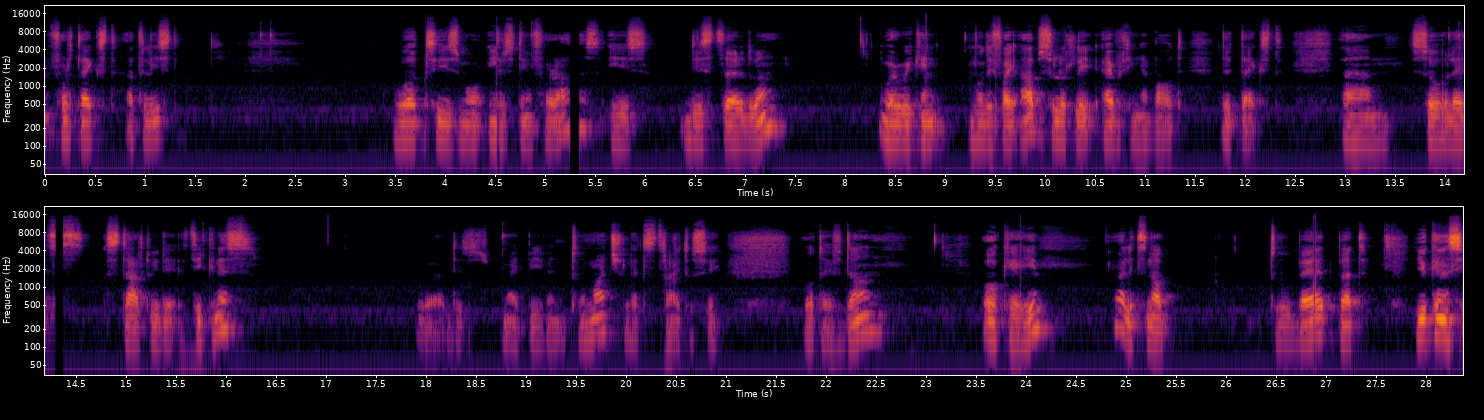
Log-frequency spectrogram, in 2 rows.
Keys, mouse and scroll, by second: 2.2 click, 4.9 click, 14.1 click, 15.8-19.3 drag, 20.5 F12, 25.9-26.4 scroll up 2, 26.6-27.1 scroll up 2, 27.1-27.6 scroll up 2.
